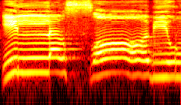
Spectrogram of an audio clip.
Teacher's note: ra yang baris depan dhammah tebal kan? Jadi tebal.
